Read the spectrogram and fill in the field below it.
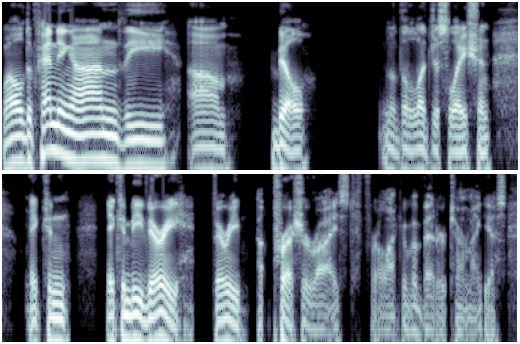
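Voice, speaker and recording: A man with an Upper Midwest accent speaks at a moderate pace in a very deep, low pitch with very wide pitch swings. He leaves long, frequent pauses on a very clean recording with a silent background. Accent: Upper Midwest American. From Wisconsin (Hartford). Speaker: former state legislator. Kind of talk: interview.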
